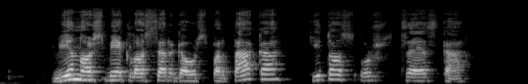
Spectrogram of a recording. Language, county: Lithuanian, Panevėžys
